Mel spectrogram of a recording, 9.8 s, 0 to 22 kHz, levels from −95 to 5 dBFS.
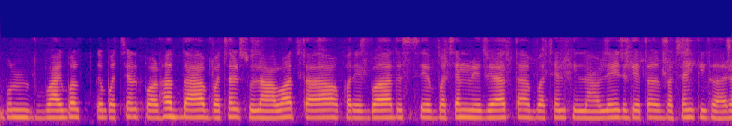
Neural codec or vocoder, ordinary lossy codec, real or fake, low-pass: codec, 24 kHz, 0.9 kbps, WavTokenizer, medium speech release version 2; none; fake; 7.2 kHz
